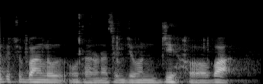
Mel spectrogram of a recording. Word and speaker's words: জিহ্বা: এরকম আরো কিছু বাংলা উদাহরণ আছে, যেমন জিহবা, জিহবা এর উচ্চারণ হচ্ছে জিহ্বা, জিহ্বা, এরকম উচ্চারণ হবে, বা জিহ্বা, আহ্বান, জিহ্বা।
